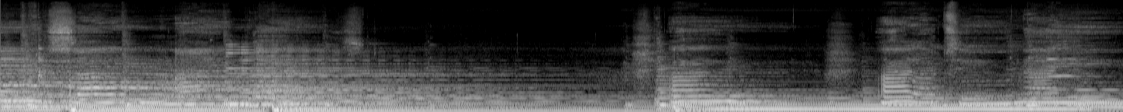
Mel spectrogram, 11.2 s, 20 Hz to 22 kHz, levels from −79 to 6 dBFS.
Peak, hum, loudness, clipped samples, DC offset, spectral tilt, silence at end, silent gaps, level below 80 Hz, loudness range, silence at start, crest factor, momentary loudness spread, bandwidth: 0 dBFS; none; -15 LUFS; under 0.1%; under 0.1%; -7 dB/octave; 0 s; none; -22 dBFS; 8 LU; 0 s; 14 dB; 14 LU; 16 kHz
